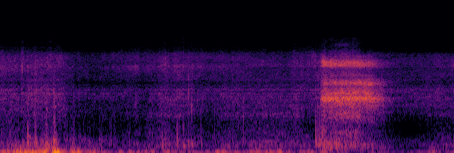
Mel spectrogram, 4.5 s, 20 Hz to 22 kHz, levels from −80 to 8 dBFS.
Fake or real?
fake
